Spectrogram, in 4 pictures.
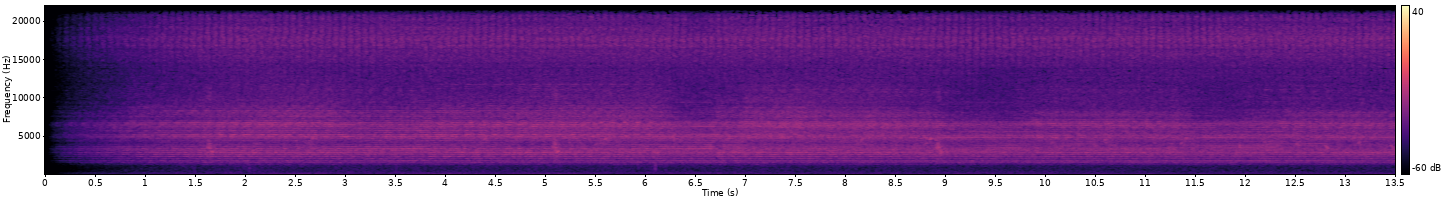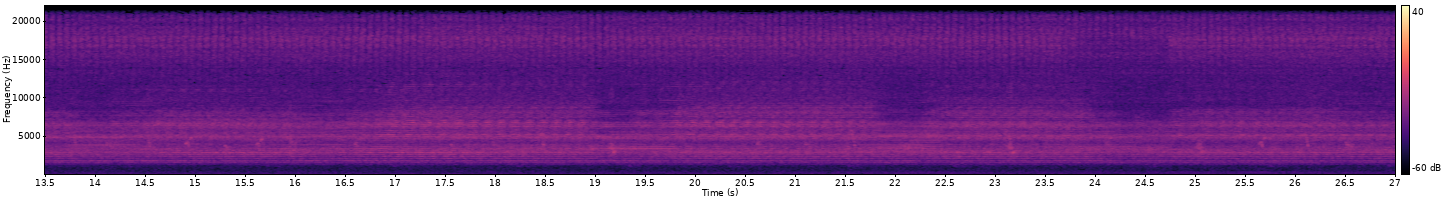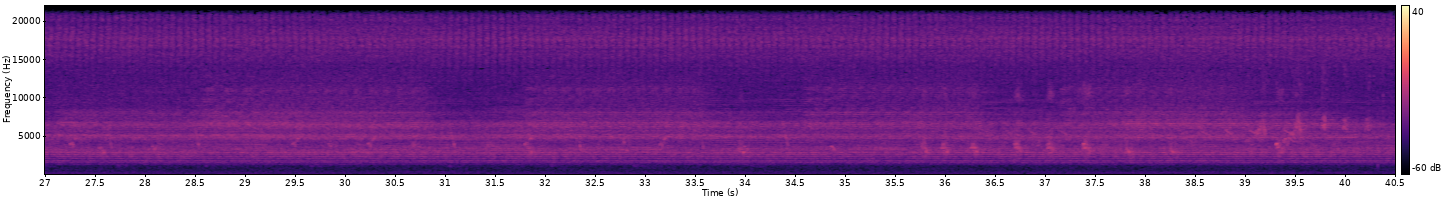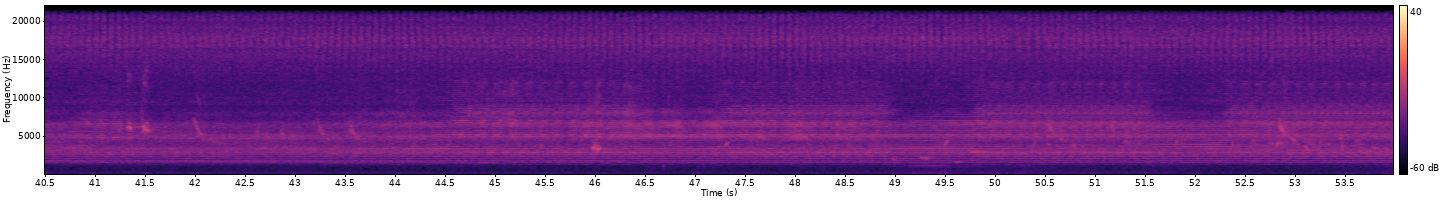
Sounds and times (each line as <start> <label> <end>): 0.1 Cicada sounds 53.9
12.4 Bird sounds 53.9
